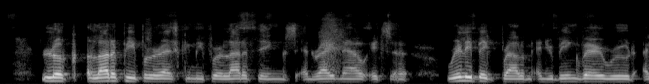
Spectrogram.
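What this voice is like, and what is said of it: Donald Trump impression. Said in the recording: “do a Trump impression?”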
